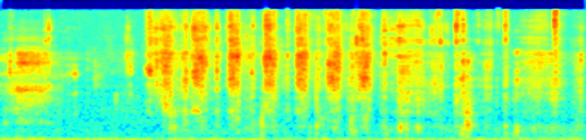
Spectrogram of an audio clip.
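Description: Close-miked eating of braised pork large intestine: chewing and lip-smacking, with many short wet clicks from about a second and a half in.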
